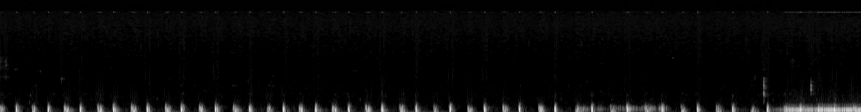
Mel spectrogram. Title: heartbeat while lying on my left side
